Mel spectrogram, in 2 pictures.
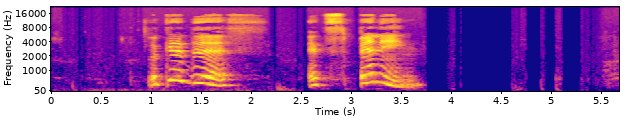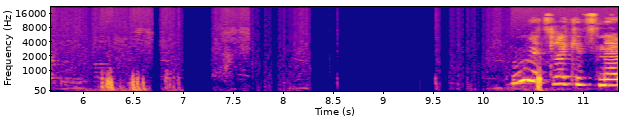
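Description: A young girl speaks cheerfully close by.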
